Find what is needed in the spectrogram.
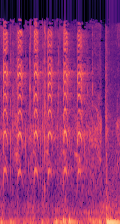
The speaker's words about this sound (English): you can wind it up or whatever, and it sort of crawls across the table or whatever flat surface you've got it on, and it yaps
